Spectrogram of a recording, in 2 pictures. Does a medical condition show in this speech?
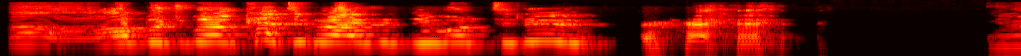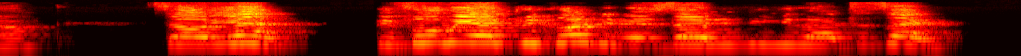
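Yes: cerebral palsy; uses a wheelchair.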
